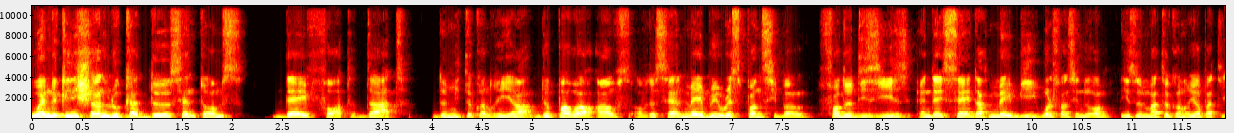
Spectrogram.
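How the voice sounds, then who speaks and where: A man with a French accent talks at a moderate pace in a fairly high, somewhat breathy voice with very wide pitch swings. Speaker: research scientist. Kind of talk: lecture. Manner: halting, many fillers.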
